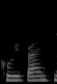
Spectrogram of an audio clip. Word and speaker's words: Kobe Bryant: Zum Beispiel bei deinem Spieler sozusagen, das Trikot von Kobe Bryant und bei uns, da ah, ist doch Kobe Bryant, ne? – Ja.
